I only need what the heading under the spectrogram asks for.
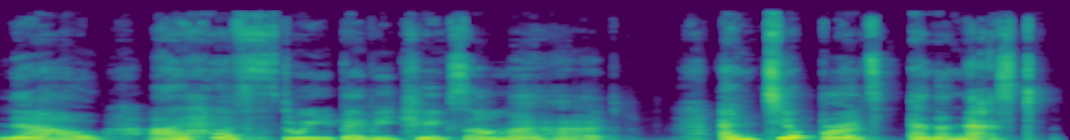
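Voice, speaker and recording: A woman's voice: a little high, animated, takes it slowly, slight background noise. A woman voicing an anxious, exasperated elephant from a children's storybook, full of incredulous questions.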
